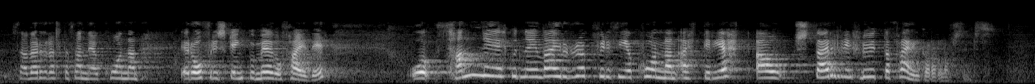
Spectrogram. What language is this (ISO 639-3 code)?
isl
